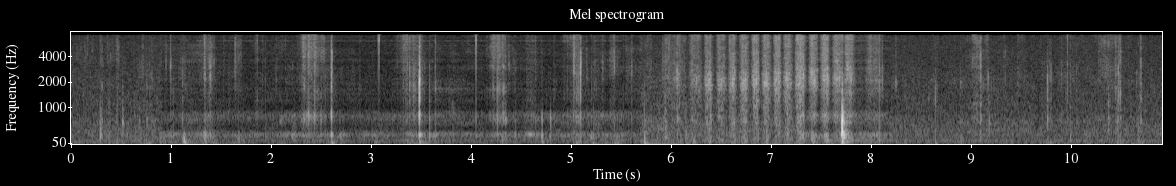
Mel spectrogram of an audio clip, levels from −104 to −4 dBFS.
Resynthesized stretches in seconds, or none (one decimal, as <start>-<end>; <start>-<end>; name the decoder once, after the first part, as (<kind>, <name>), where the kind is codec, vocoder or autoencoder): 0.9-5.7 (codec, SNAC); 7.3-8.2

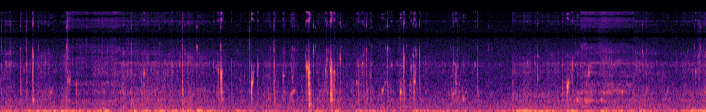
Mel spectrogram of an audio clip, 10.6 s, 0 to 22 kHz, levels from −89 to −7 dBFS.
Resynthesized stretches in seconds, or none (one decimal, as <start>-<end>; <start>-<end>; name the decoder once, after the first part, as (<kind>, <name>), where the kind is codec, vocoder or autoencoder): 1.0-1.8 (codec, SNAC); 8.7-9.5

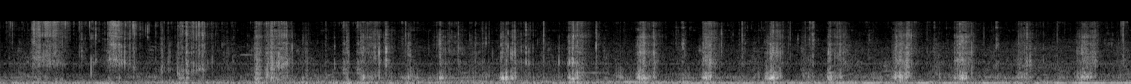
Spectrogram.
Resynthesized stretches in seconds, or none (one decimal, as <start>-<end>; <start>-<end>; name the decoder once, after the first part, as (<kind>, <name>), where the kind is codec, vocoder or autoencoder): none

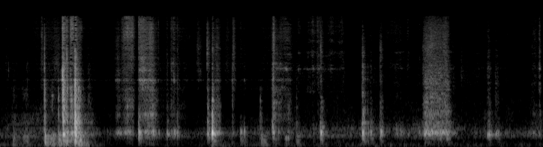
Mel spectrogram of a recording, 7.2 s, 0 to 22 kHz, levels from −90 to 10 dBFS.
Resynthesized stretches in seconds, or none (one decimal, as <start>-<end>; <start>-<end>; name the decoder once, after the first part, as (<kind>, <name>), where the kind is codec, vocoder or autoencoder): 0.0-3.9 (codec, SNAC)

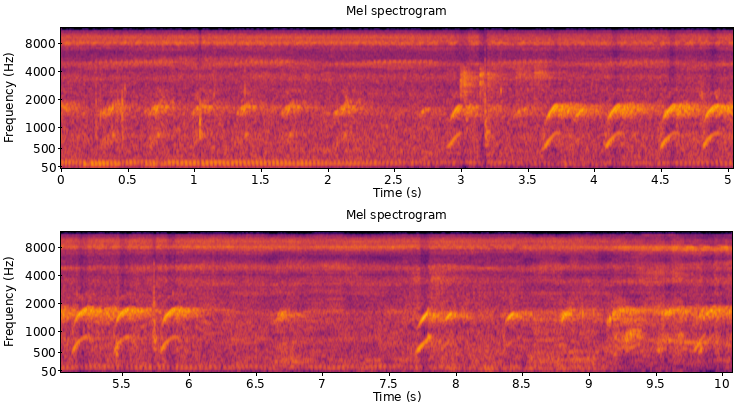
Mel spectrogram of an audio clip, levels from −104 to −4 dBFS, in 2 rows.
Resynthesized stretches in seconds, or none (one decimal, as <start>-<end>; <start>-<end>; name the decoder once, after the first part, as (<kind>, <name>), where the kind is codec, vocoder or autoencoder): 6.1-7.6 (codec, SNAC); 8.5-9.7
